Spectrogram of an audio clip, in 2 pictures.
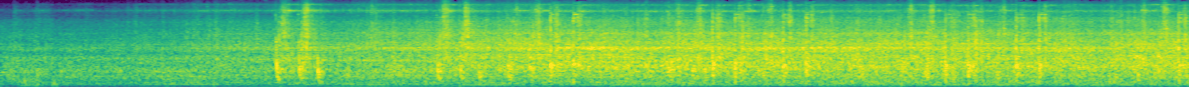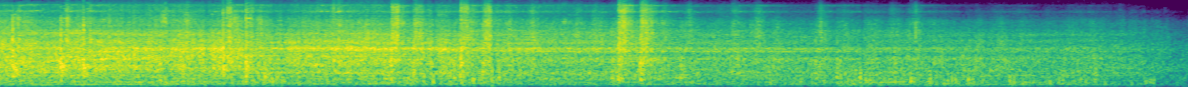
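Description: A train running through, its noise building up, staying loud for about fourteen seconds, then fading away. Sharp clicks come at irregular intervals as the wheels cross track joints, with a faint steady whine beneath.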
